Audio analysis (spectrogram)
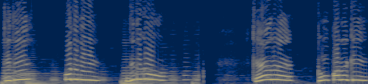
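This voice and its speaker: Squeaky bossy cartoon wife. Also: female voice, takes it slowly, mellow, highs cut off. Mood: alarmed, scolding. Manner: snappy, nagging, repeats commands. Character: sharp-tongued bossy village wife, scolding and suspicious. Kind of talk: comic Bengali cartoon dialogue. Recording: music clearly behind the voice.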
